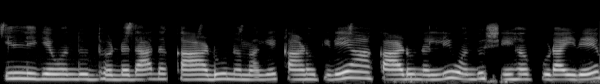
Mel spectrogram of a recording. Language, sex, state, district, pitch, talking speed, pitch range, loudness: Kannada, female, Karnataka, Bijapur, 235 Hz, 120 wpm, 230-250 Hz, -20 LUFS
